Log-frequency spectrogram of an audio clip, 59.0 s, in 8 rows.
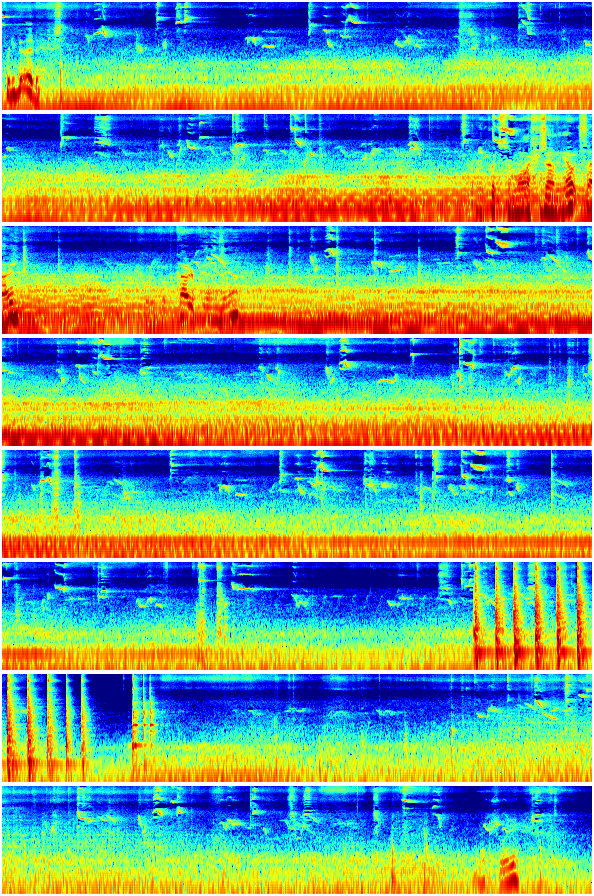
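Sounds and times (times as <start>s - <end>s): small birds chirping: 0.0s - 44.9s, 46.2s - 58.8s.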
